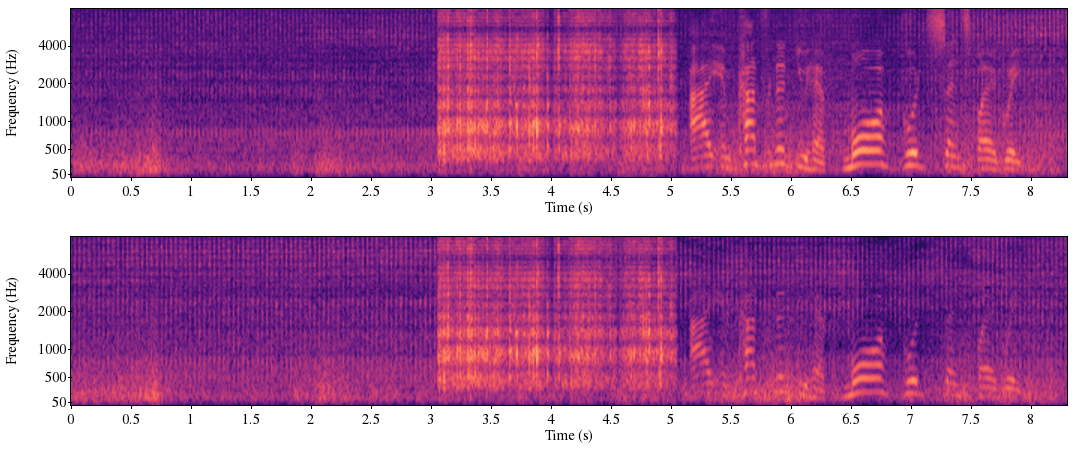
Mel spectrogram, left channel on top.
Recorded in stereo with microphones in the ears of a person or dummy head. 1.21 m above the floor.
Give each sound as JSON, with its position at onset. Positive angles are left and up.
{"t": 3.0, "sound": "crumpling", "side_deg": -5}
{"t": 5.2, "sound": "a man speaking", "side_deg": 70}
